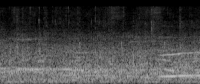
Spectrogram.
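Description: Large arena crowd cheering and clapping, with single held shouts standing out over the steady noise of thousands of voices.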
